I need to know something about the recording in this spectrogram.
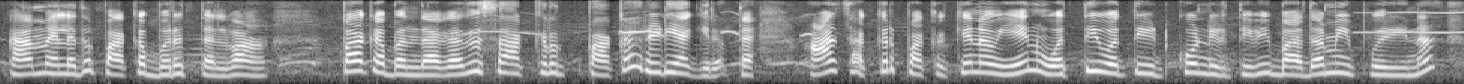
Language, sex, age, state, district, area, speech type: Kannada, female, 18-30, Karnataka, Chamarajanagar, rural, spontaneous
